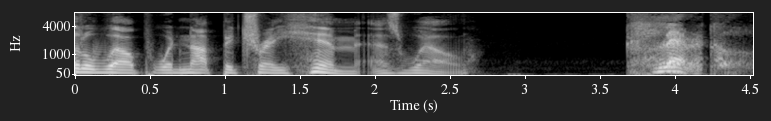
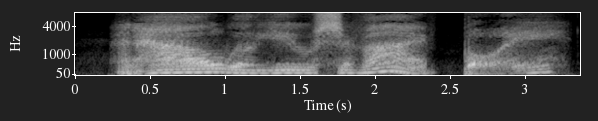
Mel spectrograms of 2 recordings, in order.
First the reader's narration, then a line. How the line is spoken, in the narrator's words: Arthur hissed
